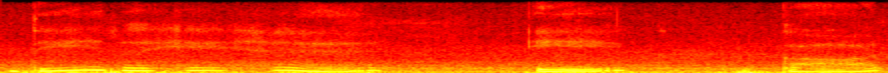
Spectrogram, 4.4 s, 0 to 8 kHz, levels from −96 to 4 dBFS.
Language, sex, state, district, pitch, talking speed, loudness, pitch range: Hindi, female, Madhya Pradesh, Katni, 250 Hz, 80 wpm, -17 LUFS, 200-295 Hz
